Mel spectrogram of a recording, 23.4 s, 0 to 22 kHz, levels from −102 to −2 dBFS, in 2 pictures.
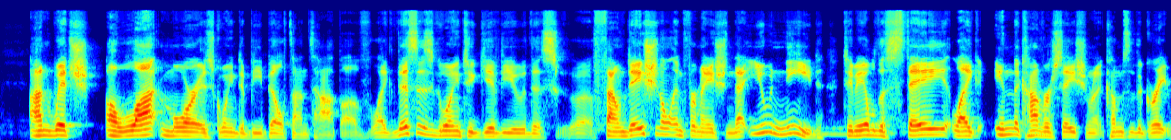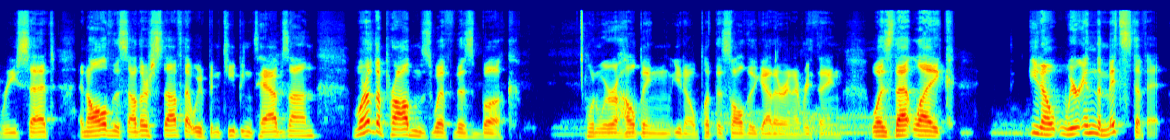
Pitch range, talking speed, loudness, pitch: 110-155 Hz, 220 wpm, -24 LUFS, 130 Hz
